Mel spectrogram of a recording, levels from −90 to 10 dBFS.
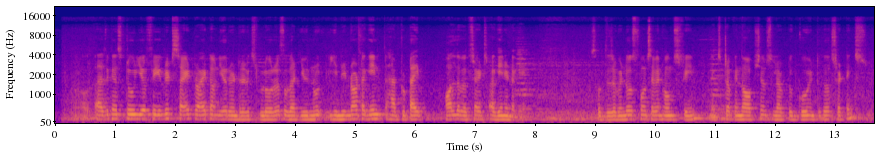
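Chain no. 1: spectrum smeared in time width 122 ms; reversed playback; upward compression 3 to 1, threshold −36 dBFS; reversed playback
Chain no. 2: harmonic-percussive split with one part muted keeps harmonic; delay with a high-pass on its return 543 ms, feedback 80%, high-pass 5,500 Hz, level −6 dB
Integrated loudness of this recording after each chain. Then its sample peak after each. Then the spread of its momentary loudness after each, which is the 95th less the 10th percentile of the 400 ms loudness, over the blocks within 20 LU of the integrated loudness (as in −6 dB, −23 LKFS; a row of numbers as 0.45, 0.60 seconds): −26.0, −26.0 LKFS; −10.5, −10.0 dBFS; 10, 11 LU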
